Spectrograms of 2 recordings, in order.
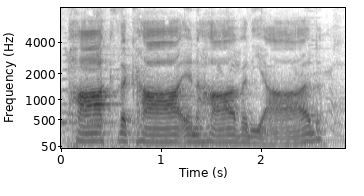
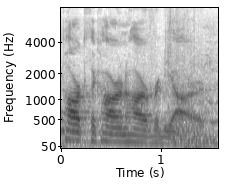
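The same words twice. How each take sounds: First: It is said in a Boston accent. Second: It is said in a standard accent.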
